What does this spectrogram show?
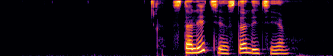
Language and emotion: Russian, neutral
